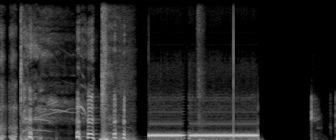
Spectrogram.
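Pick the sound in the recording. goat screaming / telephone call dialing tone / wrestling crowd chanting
telephone call dialing tone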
